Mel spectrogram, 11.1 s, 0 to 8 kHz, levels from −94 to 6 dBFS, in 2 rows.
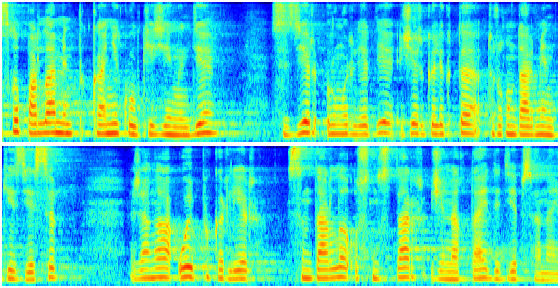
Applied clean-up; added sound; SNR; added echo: none; none; none; none.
